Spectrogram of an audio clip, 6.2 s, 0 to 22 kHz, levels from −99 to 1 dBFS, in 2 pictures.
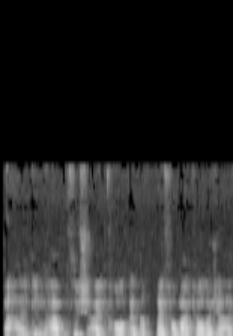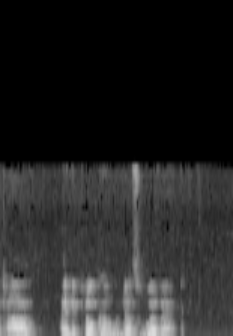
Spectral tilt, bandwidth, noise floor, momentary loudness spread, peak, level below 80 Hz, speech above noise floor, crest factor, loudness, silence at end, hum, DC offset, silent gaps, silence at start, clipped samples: -6 dB/octave; 11.5 kHz; -62 dBFS; 7 LU; -6 dBFS; -66 dBFS; 41 dB; 18 dB; -22 LUFS; 0.7 s; none; under 0.1%; none; 0.05 s; under 0.1%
